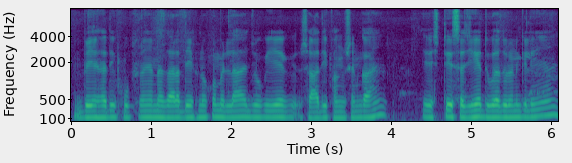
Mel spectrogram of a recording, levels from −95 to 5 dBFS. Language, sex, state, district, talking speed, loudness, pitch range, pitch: Hindi, male, Uttar Pradesh, Etah, 245 wpm, -35 LUFS, 120-125 Hz, 120 Hz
